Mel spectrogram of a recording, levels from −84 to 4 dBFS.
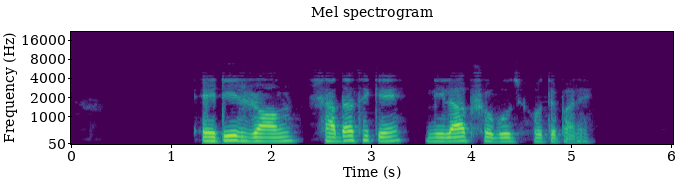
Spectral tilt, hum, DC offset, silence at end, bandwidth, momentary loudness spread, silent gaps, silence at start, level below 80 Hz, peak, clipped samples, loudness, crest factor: -11.5 dB/octave; none; under 0.1%; 0.85 s; 4.6 kHz; 14 LU; 3.47-3.54 s; 1.3 s; -58 dBFS; -2 dBFS; under 0.1%; -17 LUFS; 16 dB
